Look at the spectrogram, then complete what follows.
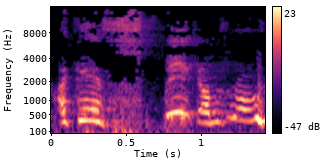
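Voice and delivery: high, choked-up words bursting into a wail; hammed-up crying too hard to speak; mock speechless sobbing. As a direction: imitate a loud blubbering breakdown. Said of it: "even when I can't say a word".

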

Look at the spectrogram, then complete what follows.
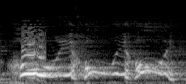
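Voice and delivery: high loud cry of holy; shouted holy. Pretend. Preacher voicing the creatures' cry, high and loud. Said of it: "these things say".

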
